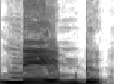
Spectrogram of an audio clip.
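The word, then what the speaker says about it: named: AND एंड, ये है नेम्ड। अभी तक आपने क्या सुना होगा? NAME नेम, पर यहाँ पर D लगा है तो क्या पढ़ेंगे? नेम्ड।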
